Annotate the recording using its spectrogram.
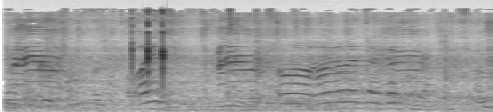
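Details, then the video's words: Yellow-eyed cat looking around and meowing: drawn-out, arching meows, two of them close together near the middle, over a low murmur of people talking and a few sharp clicks. "A CAT WITH YELLOW EYES LOOKS AROUND AND MEOWS"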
